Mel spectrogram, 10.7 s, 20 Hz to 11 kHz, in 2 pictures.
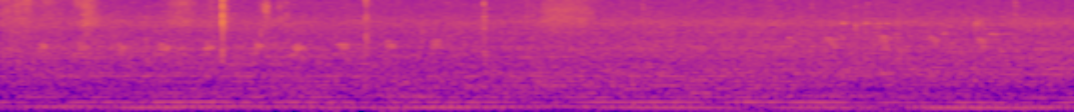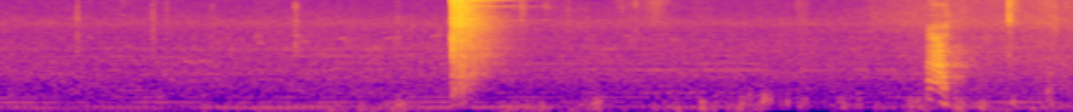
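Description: A single sharp shot from a Beeman P17 .177 air pistol, about three-quarters of the way through, over a steady low hum.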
